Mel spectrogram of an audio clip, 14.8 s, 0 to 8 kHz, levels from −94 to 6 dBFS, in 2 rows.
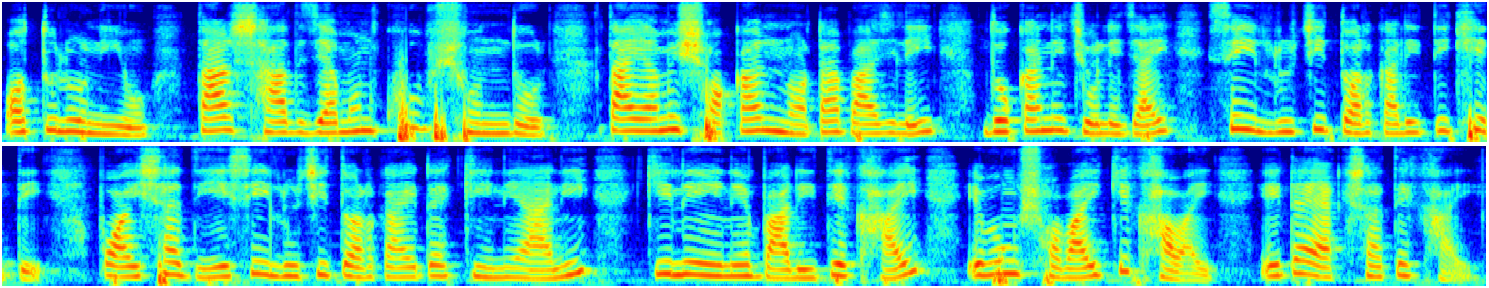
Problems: none marked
